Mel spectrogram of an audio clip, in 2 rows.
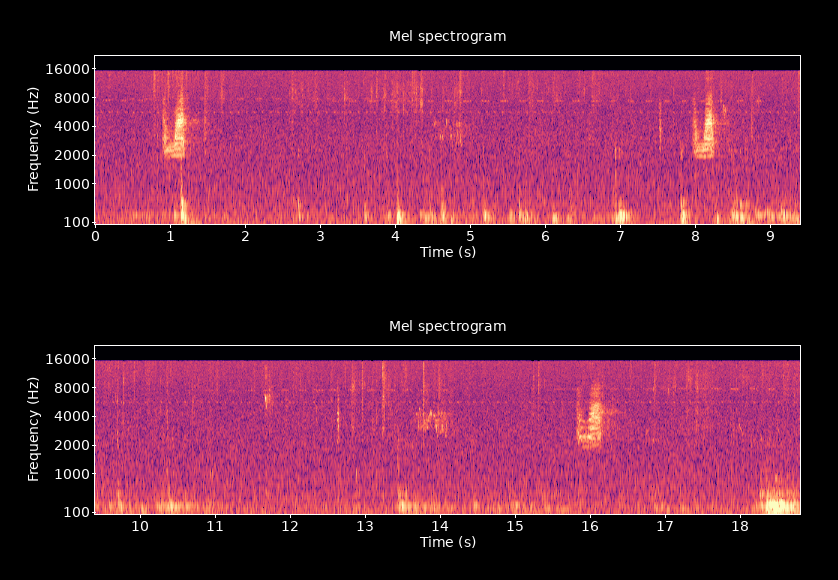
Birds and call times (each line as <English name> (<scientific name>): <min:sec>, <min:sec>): Fork-tailed Drongo (Dicrurus adsimilis): 0:01.0, 0:08.1, 0:15.9
Brown-tailed Chat (Oenanthe scotocerca): 0:13.8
